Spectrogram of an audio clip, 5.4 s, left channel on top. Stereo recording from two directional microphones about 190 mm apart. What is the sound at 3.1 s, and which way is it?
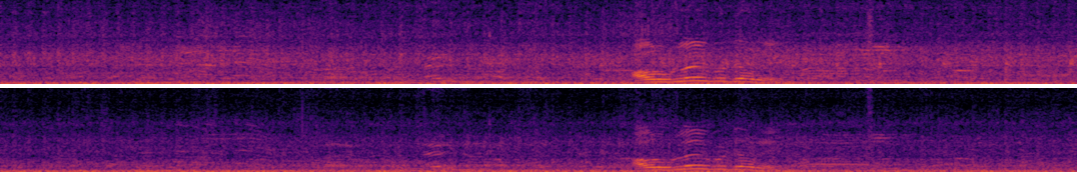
Speech, 45° left (ahead or behind).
